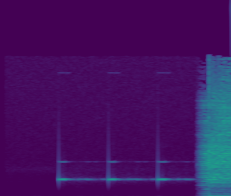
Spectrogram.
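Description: Three short electronic beeps, evenly spaced about half a second apart, each a single high tone that starts sharply and rings briefly.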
